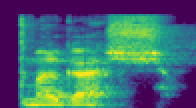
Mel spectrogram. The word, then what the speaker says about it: Malagasy: Now, I'd like to take a small digression to tell you about a language called Malagasy. So I'm sure, Tyler, you are... Pronounced Malgash.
